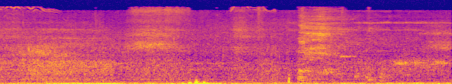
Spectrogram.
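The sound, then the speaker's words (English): Soft, hissing ujjayi breaths during yoga practice rise and fall in slow, steady waves like an ocean, quiet, with no talking over them. “Ujjayi breathing.”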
